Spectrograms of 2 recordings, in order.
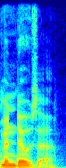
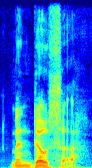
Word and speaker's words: Mendonça: with yeah like so that is pronounced Mendoza Mendoza like men don't go no I like the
